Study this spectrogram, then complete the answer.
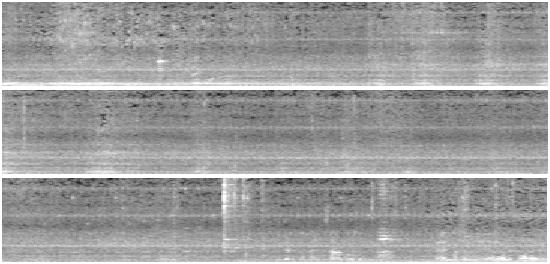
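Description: Hands press and rub against a rubber tyre.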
